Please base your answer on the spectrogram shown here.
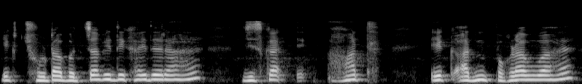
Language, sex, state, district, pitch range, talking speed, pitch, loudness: Hindi, female, Jharkhand, Palamu, 180-220 Hz, 155 wpm, 205 Hz, -15 LUFS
